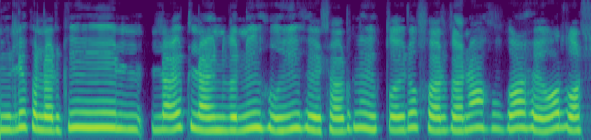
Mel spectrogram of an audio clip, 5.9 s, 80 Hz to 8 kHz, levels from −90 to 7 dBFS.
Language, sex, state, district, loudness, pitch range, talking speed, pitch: Hindi, female, Maharashtra, Mumbai Suburban, -13 LUFS, 235-275 Hz, 185 wpm, 250 Hz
